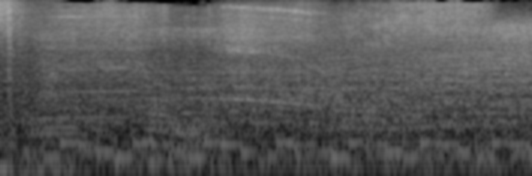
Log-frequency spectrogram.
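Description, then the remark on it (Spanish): A racing car engine roars loudly and continuously for a few seconds, a dense, gritty drone with a throbbing low rumble and a slight rise in pitch, with no voices. “Vuelve el rugido a nuestras vidas.”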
